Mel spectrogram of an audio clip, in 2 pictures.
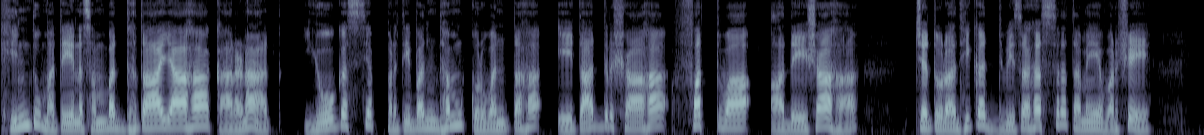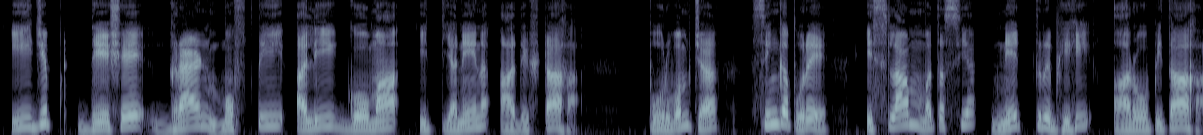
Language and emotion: Sanskrit, neutral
